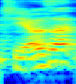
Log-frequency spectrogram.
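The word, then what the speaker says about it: Chiozza: And then Chioza, is that how you say his name? – Oh, yeah.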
